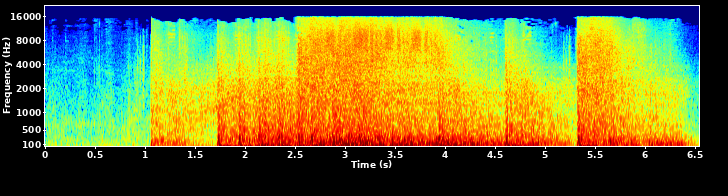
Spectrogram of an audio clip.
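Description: Magic spells blast and crackle in a noisy fight.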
